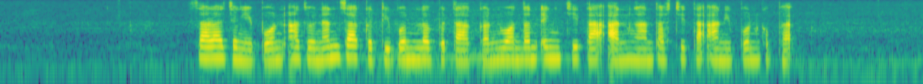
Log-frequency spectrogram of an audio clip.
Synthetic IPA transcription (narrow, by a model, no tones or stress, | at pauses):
salad̥ʒ̥ə̤ŋipʊnʔa̰d̪̥o̤nansaɡ̥ə̤d̪̥i̤pʊnləb̥ə̤t̪akənwɔnt̪ənʔɪŋt͡ʃit̪a̰ʔa̰nŋant̪ɔst͡ʃit̪a̰ʔa̰nipʊnkəb̥a̤ʔ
